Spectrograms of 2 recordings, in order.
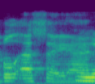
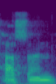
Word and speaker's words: Hasan: They go sometimes HASSAN. Yep. But the part, in Southeast Asia where my family's from, it's pronounced Hasan.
